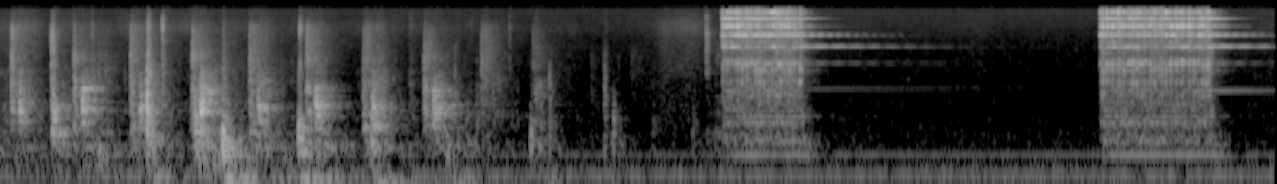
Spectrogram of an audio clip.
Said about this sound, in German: Auf das Klingeln an der Tür mit dem Namensschild Rotholz öffnet niemand.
